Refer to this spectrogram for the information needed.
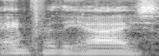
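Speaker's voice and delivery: low, hushed half-whisper, close in the ear. A sock eases up beside you and speaks into your ear, in a half-whisper. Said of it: "it whispers in your ear".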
